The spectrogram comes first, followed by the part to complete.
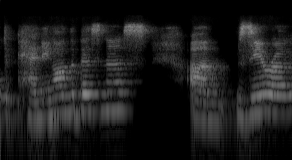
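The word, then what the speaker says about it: Xero: on the business um zero spelled with an X that is a company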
